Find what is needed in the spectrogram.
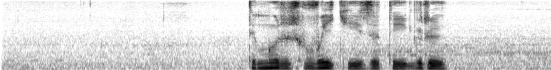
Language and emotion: Russian, angry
